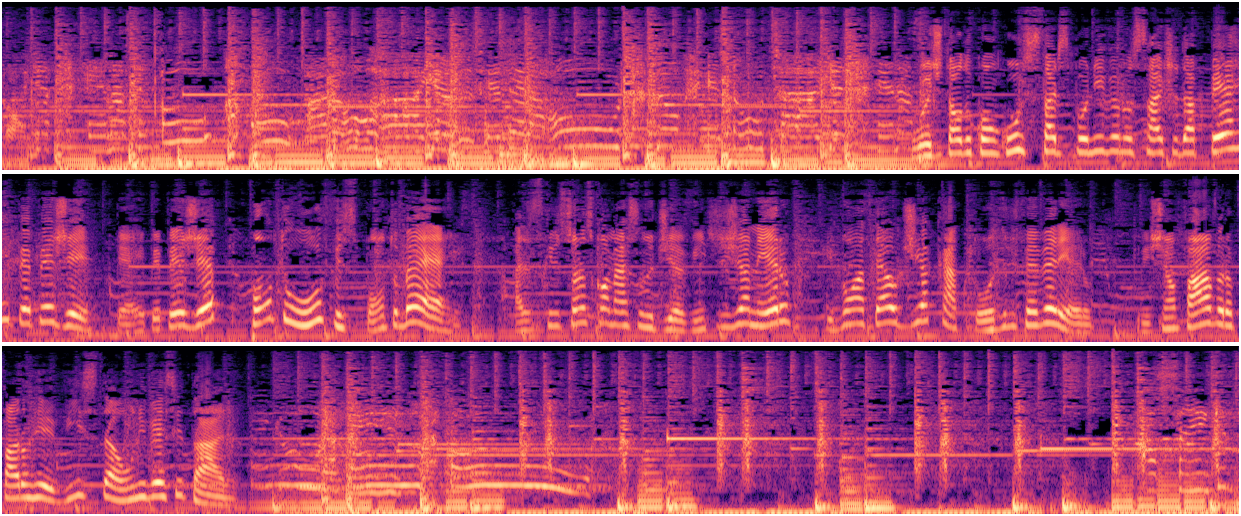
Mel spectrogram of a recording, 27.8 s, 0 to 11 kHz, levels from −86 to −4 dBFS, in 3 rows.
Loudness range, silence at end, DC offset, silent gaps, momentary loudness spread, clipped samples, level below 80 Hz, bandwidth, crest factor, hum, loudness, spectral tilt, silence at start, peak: 3 LU; 0 s; under 0.1%; none; 8 LU; under 0.1%; -22 dBFS; 10.5 kHz; 14 dB; none; -15 LUFS; -5.5 dB/octave; 0 s; 0 dBFS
